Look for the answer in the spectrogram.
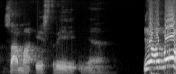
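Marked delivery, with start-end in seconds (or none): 2.9-3.5 high, loud cry of protest; acted outraged plea, pitched way up; crying out to God. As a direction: call out sharply to God in complaint. Wife's acted complaint to God.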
